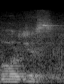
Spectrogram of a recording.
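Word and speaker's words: Borges: एक Spanish author बोर्जेस ने कहा है, बहुत ऑथर है, सही उच्चारण में बोर्जेस, तो उसने कहा है कि मैं अपने जो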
